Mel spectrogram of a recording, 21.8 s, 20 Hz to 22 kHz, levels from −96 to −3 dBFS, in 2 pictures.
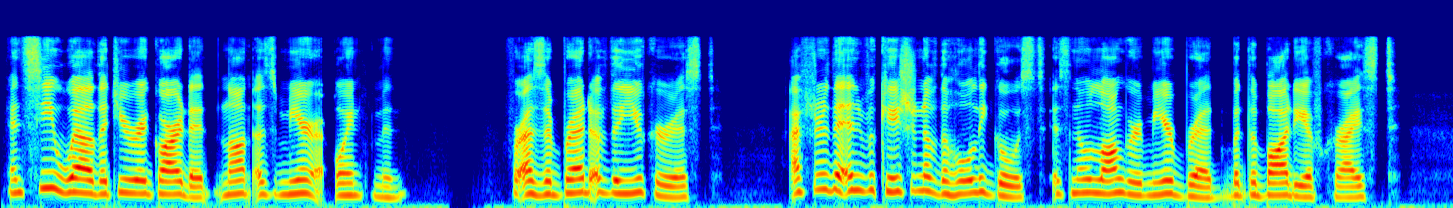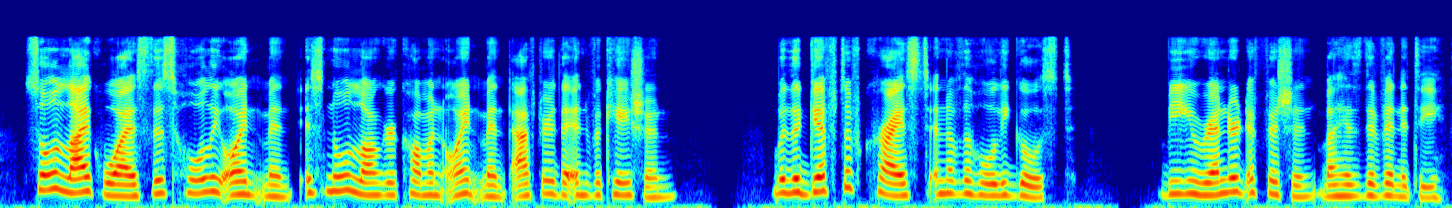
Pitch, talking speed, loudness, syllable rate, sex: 210 Hz, 175 wpm, -21 LUFS, 5.3 syllables/s, female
